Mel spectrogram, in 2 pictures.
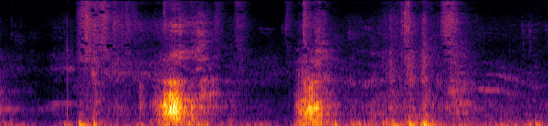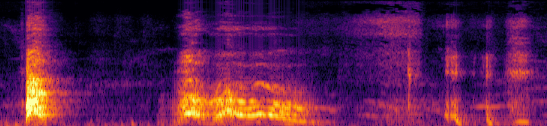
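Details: Female Siberian husky vocalizing indoors as she senses she is being left home alone. Several short, yelping barks are followed by a longer, wavering whine that falls in pitch, then soft scattered noises.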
